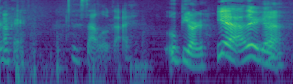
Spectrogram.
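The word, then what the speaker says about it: upiór: We're gonna try pronouncing together. Okay. This that little guy. Upior. Yeah, there you go. Yeah. Upior.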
